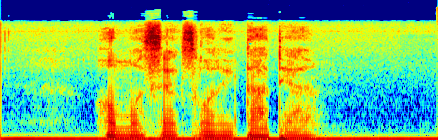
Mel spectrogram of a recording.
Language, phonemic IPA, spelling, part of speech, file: Romanian, /homoseksualiˈtate̯a/, homosexualitatea, noun, Ro-homosexualitatea.ogg
- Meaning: definite nominative/accusative singular of homosexualitate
